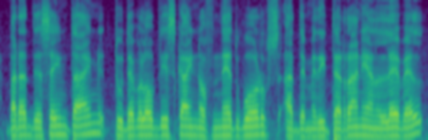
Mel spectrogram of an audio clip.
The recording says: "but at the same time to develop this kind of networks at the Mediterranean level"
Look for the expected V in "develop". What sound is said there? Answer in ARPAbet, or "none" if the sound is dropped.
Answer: B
